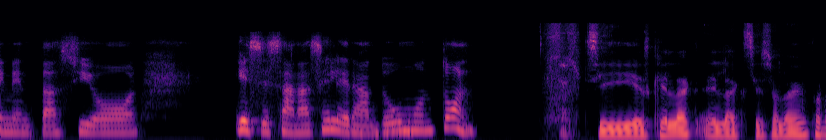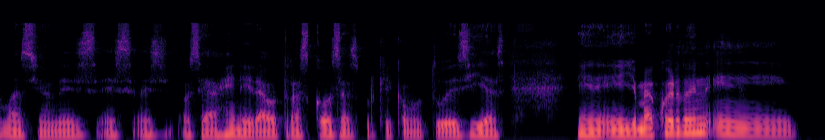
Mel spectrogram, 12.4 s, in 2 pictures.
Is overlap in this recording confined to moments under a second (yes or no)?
yes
